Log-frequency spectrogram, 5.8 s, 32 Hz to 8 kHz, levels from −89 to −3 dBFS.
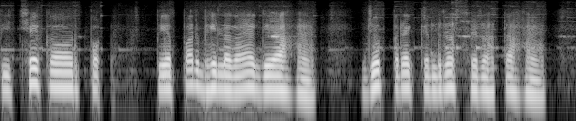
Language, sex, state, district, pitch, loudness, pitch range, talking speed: Hindi, male, Jharkhand, Palamu, 135 Hz, -19 LUFS, 125-145 Hz, 145 wpm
